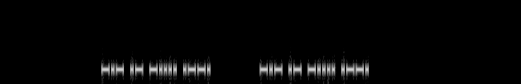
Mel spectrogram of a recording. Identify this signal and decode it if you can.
Morse code, heard as a keyed tone, about 49 wpm, 700 Hz. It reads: KA6P KA6P
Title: USA Call Signs - 4 Characters - Repeated 2x - 50wpm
